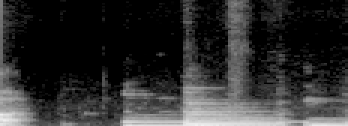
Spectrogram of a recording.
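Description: A nylon-string classical guitar strums a D minor chord about a second in, which rings on and slowly fades.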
